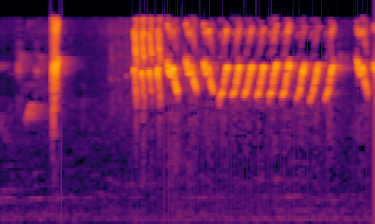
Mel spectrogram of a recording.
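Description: Olive-backed sunbird: a couple of thin high whistles, then a rapid, very high-pitched trill of sharp, repeated down-slurred notes, several per second.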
